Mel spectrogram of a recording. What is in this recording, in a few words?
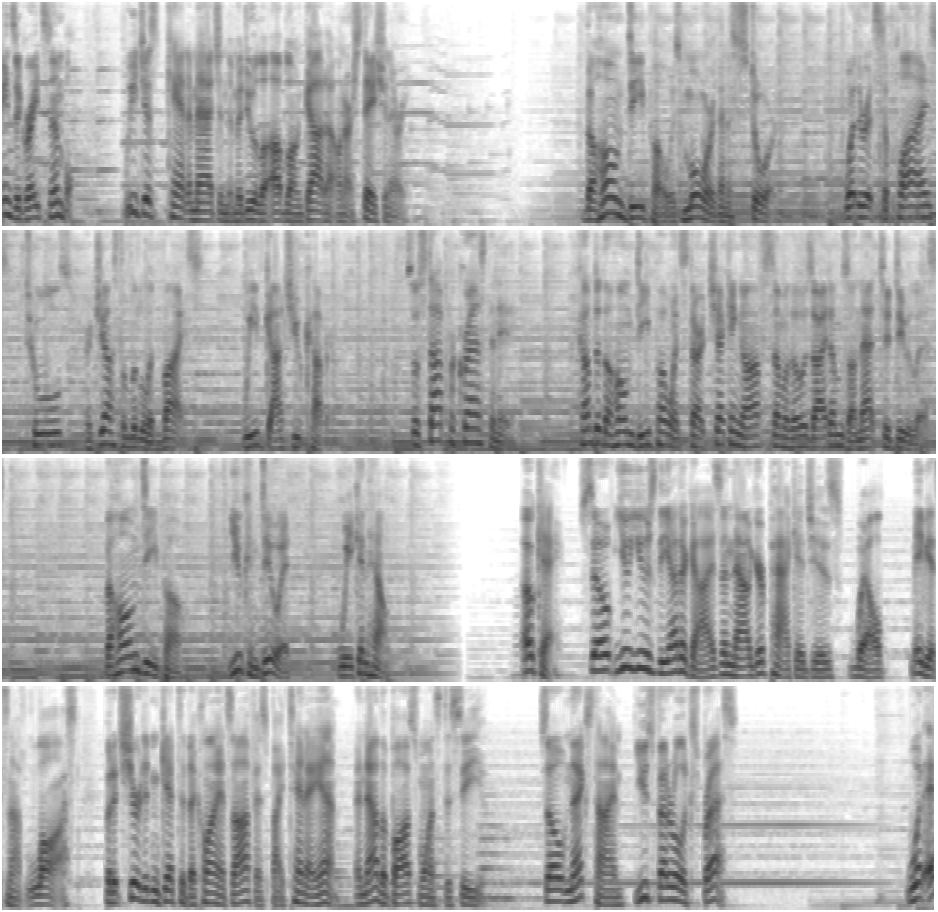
Voice Over Artist; Washington DC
